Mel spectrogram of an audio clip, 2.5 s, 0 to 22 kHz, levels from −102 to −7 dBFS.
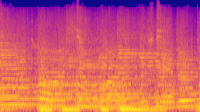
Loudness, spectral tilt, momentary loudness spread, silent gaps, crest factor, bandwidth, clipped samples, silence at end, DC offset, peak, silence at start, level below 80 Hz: -17 LUFS; -6 dB/octave; 4 LU; none; 14 dB; 16.5 kHz; under 0.1%; 0 s; under 0.1%; -2 dBFS; 0 s; -42 dBFS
